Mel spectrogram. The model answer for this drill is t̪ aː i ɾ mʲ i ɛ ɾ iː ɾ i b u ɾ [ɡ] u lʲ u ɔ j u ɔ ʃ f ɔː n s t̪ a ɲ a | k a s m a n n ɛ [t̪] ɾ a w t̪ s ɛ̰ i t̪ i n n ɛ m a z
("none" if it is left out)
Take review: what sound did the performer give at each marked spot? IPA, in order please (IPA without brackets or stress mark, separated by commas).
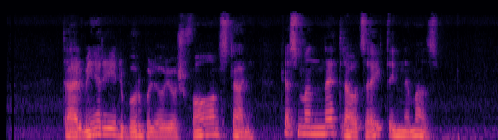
b, t̪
